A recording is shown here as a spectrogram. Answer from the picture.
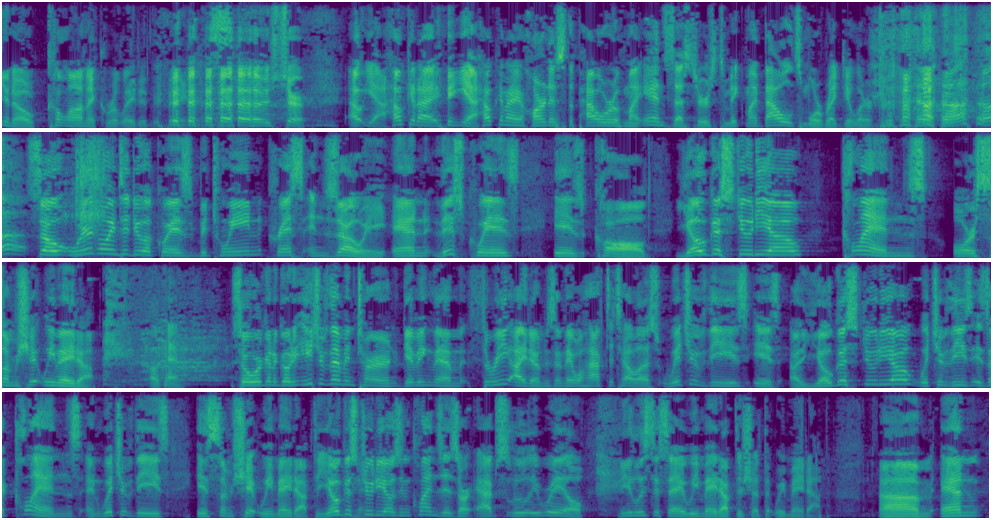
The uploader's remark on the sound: Live at the LA Podcasting Festival. A live episode taped at the LA Podcasting Festival.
